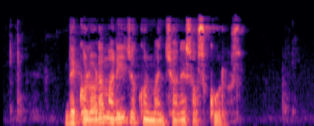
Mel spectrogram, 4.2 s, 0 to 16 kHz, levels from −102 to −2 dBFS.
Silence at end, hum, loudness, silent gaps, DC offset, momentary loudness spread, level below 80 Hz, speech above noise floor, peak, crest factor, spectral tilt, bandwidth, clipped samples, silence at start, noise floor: 1 s; none; -20 LUFS; none; under 0.1%; 14 LU; -48 dBFS; 45 dB; -4 dBFS; 18 dB; -4.5 dB/octave; 9.6 kHz; under 0.1%; 0.85 s; -65 dBFS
